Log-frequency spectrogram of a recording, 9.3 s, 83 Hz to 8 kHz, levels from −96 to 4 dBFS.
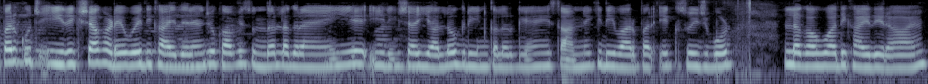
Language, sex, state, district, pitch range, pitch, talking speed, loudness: Hindi, female, Uttar Pradesh, Etah, 215-240 Hz, 225 Hz, 245 wpm, -30 LUFS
